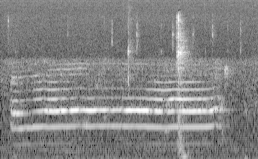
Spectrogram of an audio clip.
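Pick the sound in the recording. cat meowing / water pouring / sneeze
cat meowing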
